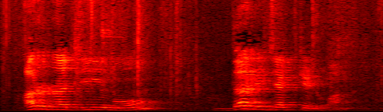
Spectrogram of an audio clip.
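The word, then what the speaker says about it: الرَّجِيمُ: Lam becomes silent, but now Ra has to be pronounced twice. So you have to pronounce Ar-Rajimu. Ar-Rajimu, the rejected one. Ar-Rajimu, the rejected one.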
